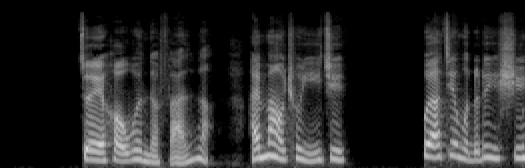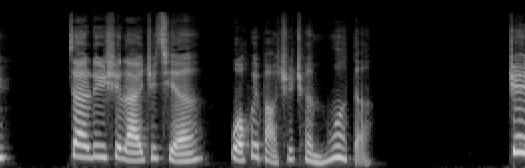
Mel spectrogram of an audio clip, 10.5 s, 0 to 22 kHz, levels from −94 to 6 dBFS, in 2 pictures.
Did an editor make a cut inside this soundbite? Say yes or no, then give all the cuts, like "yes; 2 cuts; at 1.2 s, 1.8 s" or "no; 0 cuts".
no; 0 cuts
